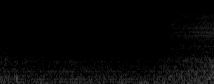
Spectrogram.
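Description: Near silence: room tone, with a faint hiss rising near the end.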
